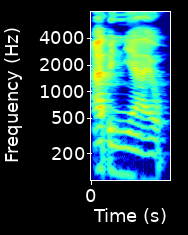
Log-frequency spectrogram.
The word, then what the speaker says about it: Abagnale: yeah i'm pretty good is it pronounced abagnale or abigale it's abignale okay uh the chat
